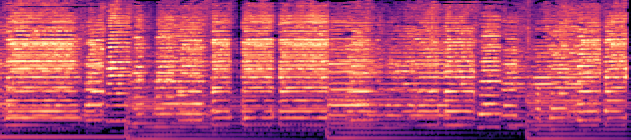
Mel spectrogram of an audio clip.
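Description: A sampled melody loops with an added deep bass note underneath, the low note shifting pitch every second or so beneath bright melodic tones, steady and moderately loud, no voices.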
